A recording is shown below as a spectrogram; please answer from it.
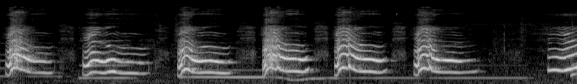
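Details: A female Toy Fox Terrier howls along as people sing Happy Birthday, short, bending, yodel-like bursts about one every second.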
